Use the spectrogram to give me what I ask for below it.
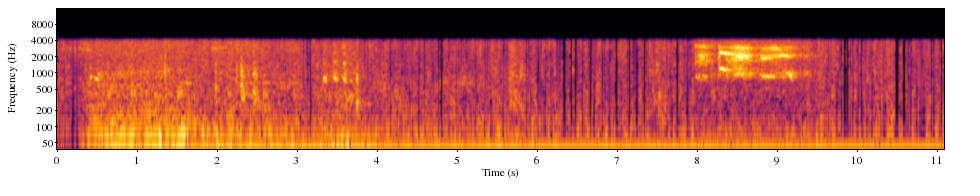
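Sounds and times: steady low rumble: 0:00.0 - 0:08.0, 0:09.2 - 0:11.0.

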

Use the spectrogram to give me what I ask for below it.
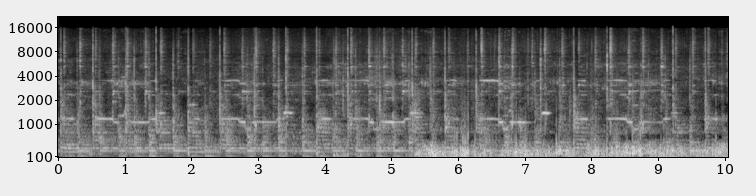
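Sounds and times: held flute-like notes: 0:00.0 - 0:10.0
sharp rapid percussion strikes: 0:00.0 - 0:10.0
taiko drum: 0:00.0 - 0:10.0.

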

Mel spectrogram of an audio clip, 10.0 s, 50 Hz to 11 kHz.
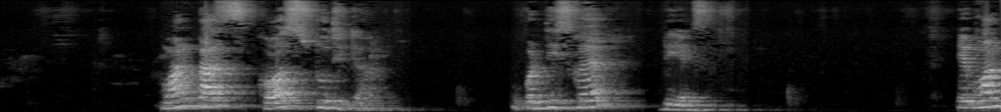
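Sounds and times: man speaking: 0:01.6 - 0:04.1, 0:05.1 - 0:07.4, 0:09.6 - 0:10.0
marker writing on whiteboard: 0:04.4 - 0:06.2, 0:07.1 - 0:09.8.

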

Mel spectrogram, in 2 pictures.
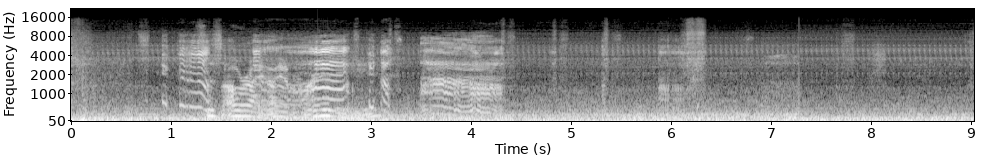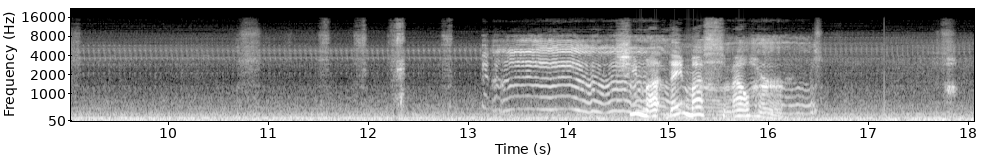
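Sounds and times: low rumble inside car: 0:00.0 - 0:18.0
dog whining: 0:00.7 - 0:06.4, 0:11.9 - 0:16.6.

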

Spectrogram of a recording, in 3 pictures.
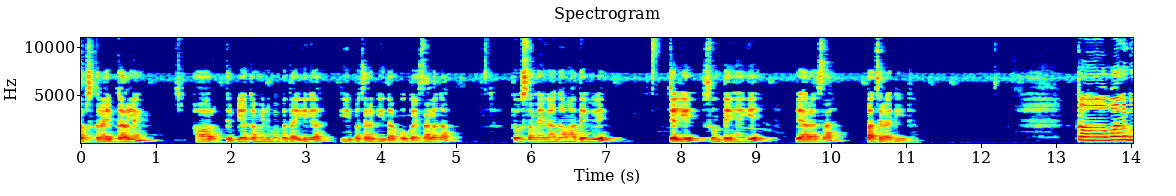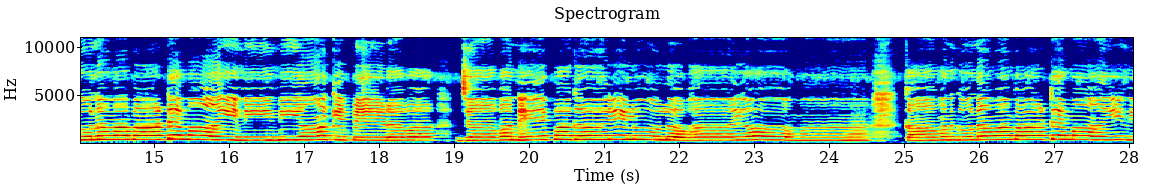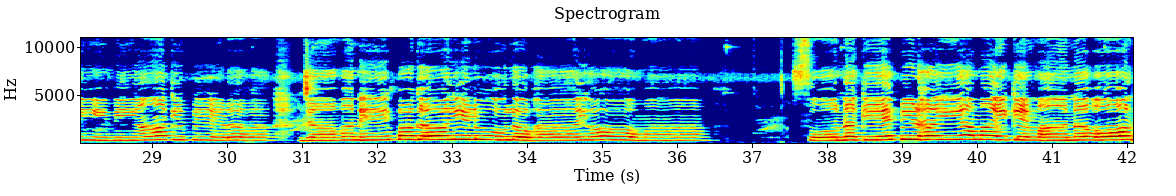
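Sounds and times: woman singing unaccompanied folk song: 0:00.0 - 0:11.2, 0:12.4 - 0:42.0.

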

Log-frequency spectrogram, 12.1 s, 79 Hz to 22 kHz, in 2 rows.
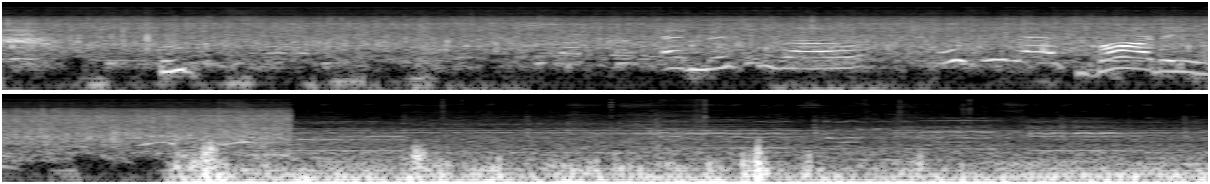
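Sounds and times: water noise: 0:00.0 - 0:12.0.

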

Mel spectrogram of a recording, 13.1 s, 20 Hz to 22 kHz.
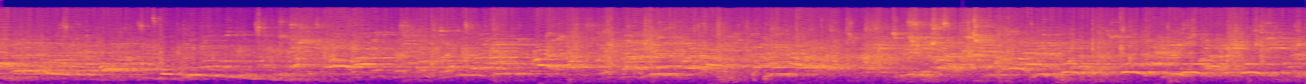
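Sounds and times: voices of players and spectators: 0:00.0 - 0:13.0.

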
